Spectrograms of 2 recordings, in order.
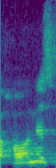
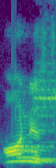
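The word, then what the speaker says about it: honest: एच को pronounce नहीं किया जाता। हावर नहीं कहा जाता, हॉनेस्ट नहीं कहा जाता। ऑनेस्ट होता है जो वोवेल का साउंड है।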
